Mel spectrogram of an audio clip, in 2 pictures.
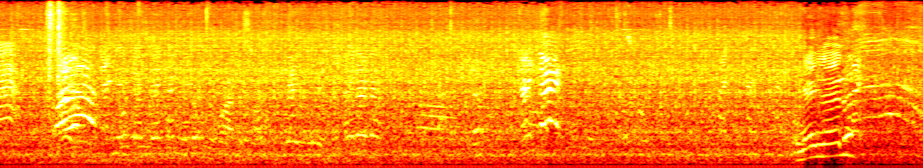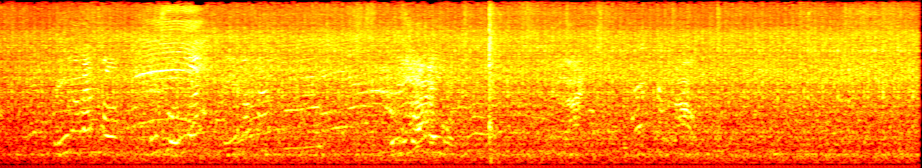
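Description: Several people's voices talking and calling out in overlapping snatches, over the steady low hum of a Toyota Hiace minivan's engine idling.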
